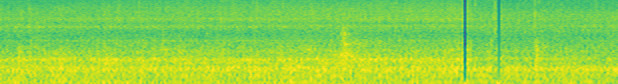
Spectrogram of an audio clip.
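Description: Green chickpeas frying in spiced onion-tomato masala in a pot, a steady low sizzle with a few faint ticks: the chickpeas being roasted (bhuna) in the masala.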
